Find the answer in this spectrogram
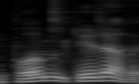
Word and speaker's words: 범려: 이 범려라고 읽어요.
